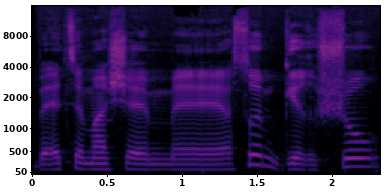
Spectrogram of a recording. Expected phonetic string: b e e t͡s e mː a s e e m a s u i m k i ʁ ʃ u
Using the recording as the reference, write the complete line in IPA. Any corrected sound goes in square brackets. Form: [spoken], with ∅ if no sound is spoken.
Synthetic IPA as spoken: b e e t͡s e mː a [ʃ] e e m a s u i m [ɡ] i ʁ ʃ u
